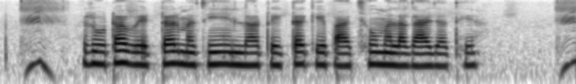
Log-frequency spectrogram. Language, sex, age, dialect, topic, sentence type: Chhattisgarhi, female, 25-30, Eastern, agriculture, statement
